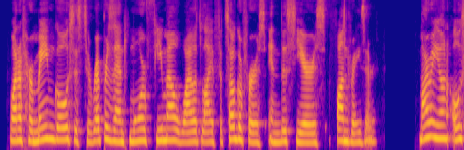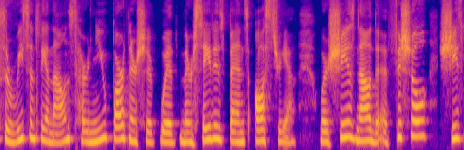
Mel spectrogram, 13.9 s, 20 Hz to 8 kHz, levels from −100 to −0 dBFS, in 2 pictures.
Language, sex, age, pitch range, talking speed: English, female, 20-39, 195-245 Hz, 140 wpm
